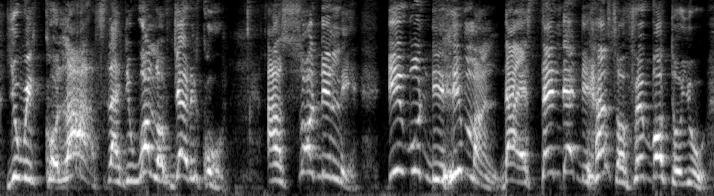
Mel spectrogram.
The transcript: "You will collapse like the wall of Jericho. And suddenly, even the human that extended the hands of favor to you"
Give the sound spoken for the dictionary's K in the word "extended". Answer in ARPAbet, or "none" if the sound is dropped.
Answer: K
